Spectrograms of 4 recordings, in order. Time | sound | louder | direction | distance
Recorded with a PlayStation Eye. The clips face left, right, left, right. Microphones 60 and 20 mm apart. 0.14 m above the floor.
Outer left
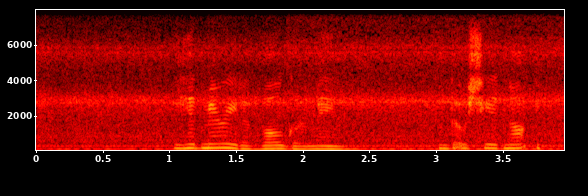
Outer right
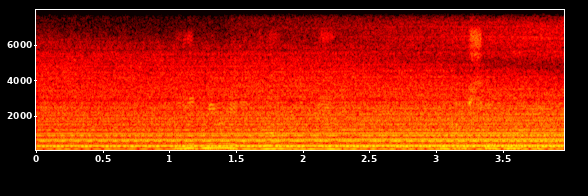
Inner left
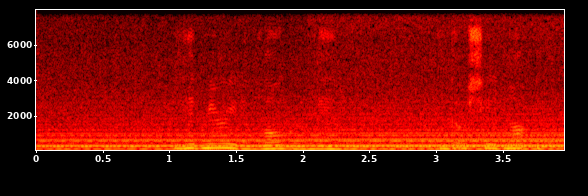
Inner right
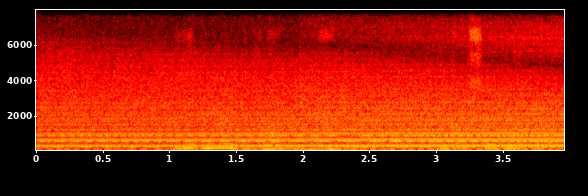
0.0 | a drone | outer right 24 dB, inner right 10 dB | 80° right | ?
1.0 | a woman speaking | outer right 7 dB, inner right 1 dB | 15° right (ahead or behind) | ?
